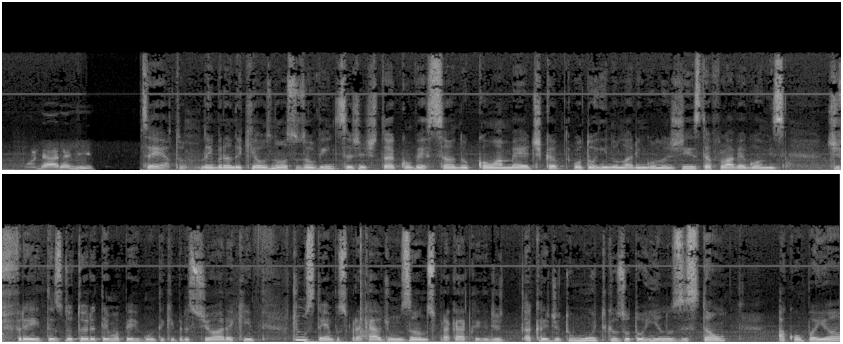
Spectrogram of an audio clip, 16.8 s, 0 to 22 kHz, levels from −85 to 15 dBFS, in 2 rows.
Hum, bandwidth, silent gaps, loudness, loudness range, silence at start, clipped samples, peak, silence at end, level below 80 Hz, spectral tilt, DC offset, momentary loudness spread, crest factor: none; 15.5 kHz; none; -17 LUFS; 1 LU; 0 s; under 0.1%; 0 dBFS; 0 s; -38 dBFS; -3.5 dB/octave; under 0.1%; 8 LU; 16 dB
